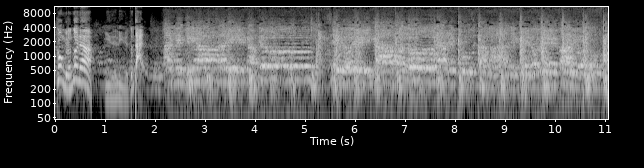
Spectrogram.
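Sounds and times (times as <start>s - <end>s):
men chanting and singing: 1.0s - 11.0s.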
